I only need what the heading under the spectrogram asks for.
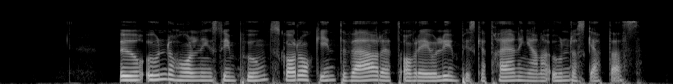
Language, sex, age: Swedish, female, 47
